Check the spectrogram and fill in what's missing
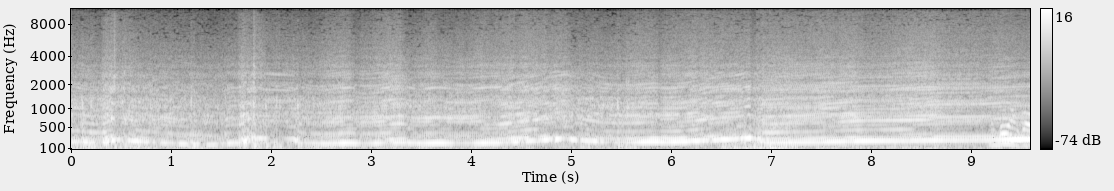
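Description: A race car engine in a racing video game revs and climbs through gears, its pitch rising and dipping repeatedly over several seconds, loud and close with a steady whirring drone throughout.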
